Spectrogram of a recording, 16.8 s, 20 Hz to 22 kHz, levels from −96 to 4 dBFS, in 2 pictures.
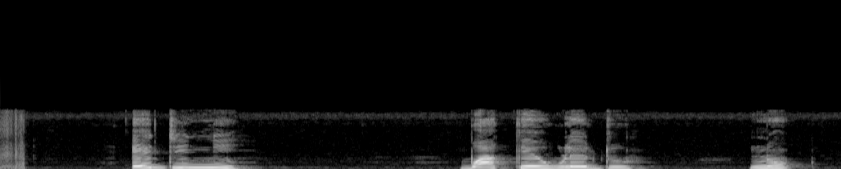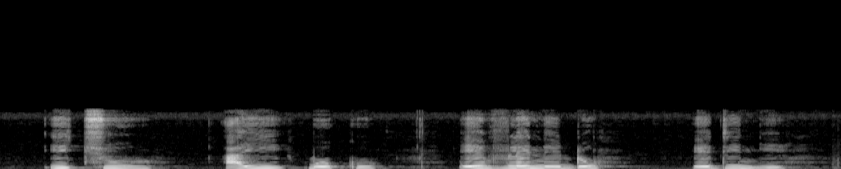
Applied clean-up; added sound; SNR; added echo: none; none; none; none.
